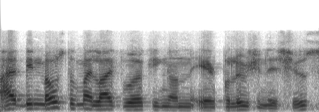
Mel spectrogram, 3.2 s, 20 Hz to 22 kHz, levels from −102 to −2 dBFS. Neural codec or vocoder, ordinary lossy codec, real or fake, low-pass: none; MP3, 64 kbps; real; 7.2 kHz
